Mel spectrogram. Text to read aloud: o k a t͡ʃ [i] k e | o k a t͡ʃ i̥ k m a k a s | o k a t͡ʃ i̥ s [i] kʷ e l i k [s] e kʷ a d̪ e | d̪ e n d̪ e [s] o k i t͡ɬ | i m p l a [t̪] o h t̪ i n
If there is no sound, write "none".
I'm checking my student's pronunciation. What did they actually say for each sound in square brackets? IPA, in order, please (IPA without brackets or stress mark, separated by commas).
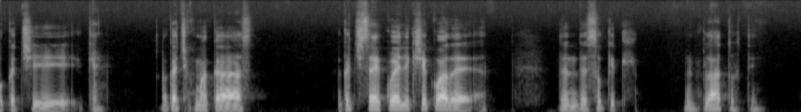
i, e, ʃ, s, t̪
